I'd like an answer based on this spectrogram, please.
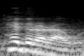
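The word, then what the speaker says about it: Phaedra: 그러니까 이제 이제 어머니가 아들을 사랑하는 그래서 파이드라를 영어식 발음으로 이제 페드라라고 그러는 건데 이제 개모건 아니면 뭐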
